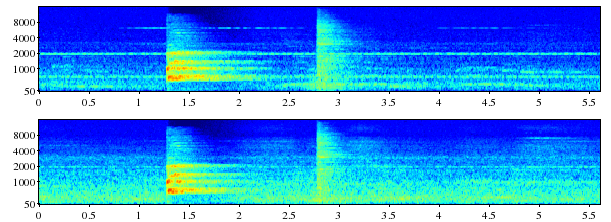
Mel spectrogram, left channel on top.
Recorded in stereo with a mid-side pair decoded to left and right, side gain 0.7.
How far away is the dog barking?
About 2 m.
